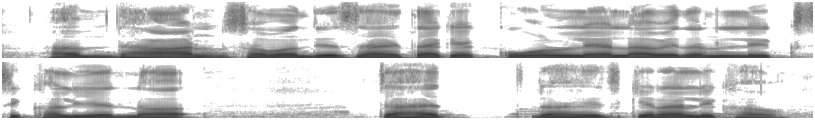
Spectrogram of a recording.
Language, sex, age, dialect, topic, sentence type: Maithili, male, 31-35, Bajjika, agriculture, question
